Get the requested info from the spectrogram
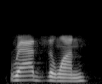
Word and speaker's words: Radzwan: Radzwan. – Radzwan. – Exactly how it's spelled. Radzwan.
